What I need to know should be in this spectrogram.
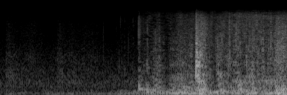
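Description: Heavy blows thud and clang during a fight.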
